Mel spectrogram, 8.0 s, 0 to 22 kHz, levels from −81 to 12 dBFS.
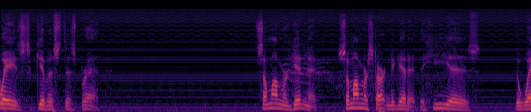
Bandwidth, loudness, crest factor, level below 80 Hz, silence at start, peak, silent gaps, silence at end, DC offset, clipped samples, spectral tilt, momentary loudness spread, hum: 16 kHz; -36 LUFS; 20 dB; -60 dBFS; 0 s; -16 dBFS; none; 0 s; under 0.1%; under 0.1%; -4.5 dB/octave; 20 LU; 60 Hz at -60 dBFS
